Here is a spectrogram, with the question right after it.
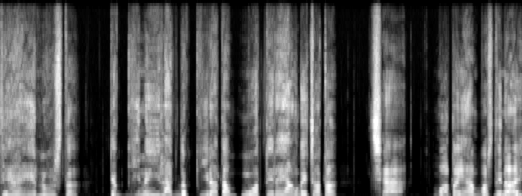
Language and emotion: Nepali, disgusted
